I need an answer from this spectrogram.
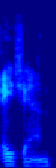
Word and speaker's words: Etienne: goes to New Orleans, Etienne, I think Travis that Etienne. well his he actually did say in his press conference the correct pronunciation is Achan.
